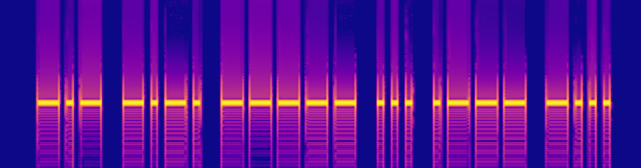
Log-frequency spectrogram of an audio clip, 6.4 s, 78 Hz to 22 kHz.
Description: Morse code, heard as a keyed tone, about 17 wpm, 700 Hz. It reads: KC0SJB
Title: USA Call Signs 17wpm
